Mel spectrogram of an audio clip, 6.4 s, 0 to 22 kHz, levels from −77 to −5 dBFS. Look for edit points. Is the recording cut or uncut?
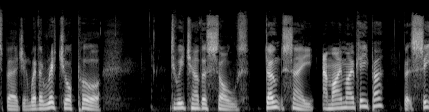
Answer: cut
